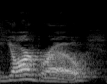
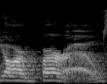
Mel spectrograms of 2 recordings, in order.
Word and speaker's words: Yarro: Linda Scarboro, that rhymes with my maiden name, which was Yarro, but people always said Yarboro.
